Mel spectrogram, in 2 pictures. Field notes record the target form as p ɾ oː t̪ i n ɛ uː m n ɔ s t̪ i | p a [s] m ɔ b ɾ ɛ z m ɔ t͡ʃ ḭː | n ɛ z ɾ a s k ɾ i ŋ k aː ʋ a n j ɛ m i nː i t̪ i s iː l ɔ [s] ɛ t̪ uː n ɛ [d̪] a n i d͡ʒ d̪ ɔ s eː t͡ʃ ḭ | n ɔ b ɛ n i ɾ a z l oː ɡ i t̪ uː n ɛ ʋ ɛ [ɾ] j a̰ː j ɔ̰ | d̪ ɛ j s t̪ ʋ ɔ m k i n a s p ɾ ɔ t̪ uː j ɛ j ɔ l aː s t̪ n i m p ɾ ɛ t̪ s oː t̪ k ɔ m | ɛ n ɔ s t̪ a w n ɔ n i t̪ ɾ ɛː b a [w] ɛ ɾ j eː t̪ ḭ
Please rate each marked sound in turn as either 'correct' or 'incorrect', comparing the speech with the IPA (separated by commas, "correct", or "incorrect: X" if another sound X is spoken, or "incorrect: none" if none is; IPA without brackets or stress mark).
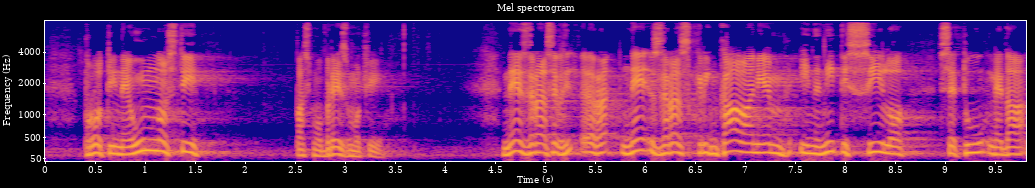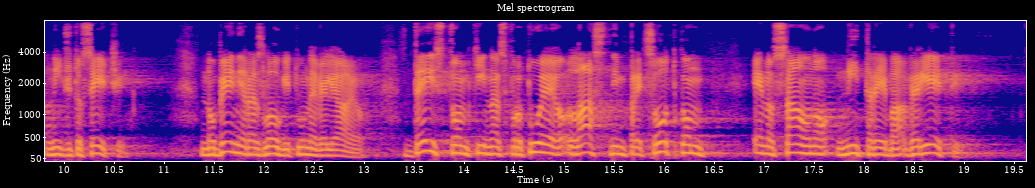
correct, correct, correct, incorrect: l, incorrect: ʋ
